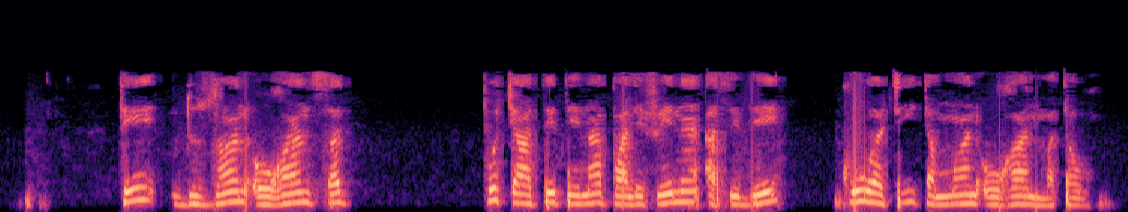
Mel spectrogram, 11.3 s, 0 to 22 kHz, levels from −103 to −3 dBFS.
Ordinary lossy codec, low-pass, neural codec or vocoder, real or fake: AAC, 24 kbps; 5.4 kHz; none; real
